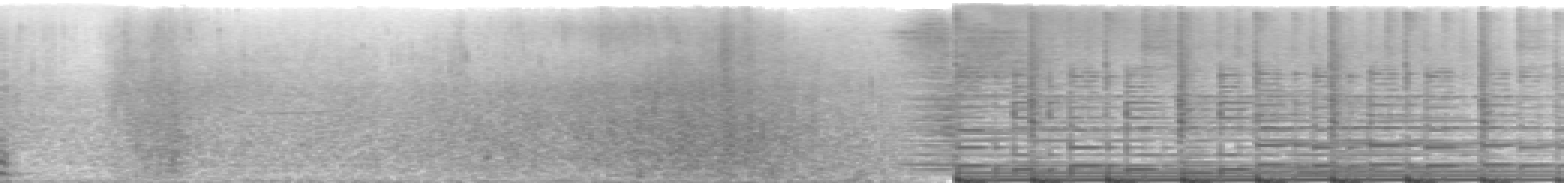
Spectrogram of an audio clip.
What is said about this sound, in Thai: เสียงคลื่นกระทบฝั่ง และเสียงผู้คนที่นี่ จะแตกต่างอย่างไรกับเสียงที่เราได้บันทึกไว้ในวันนี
